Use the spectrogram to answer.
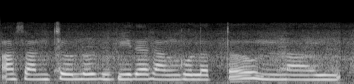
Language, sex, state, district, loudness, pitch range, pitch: Telugu, female, Telangana, Mahabubabad, -13 LUFS, 225-240 Hz, 235 Hz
